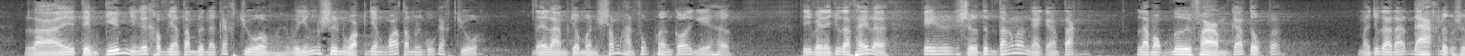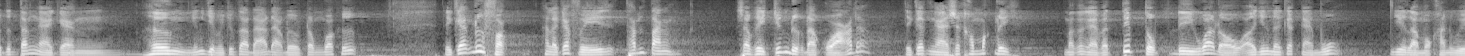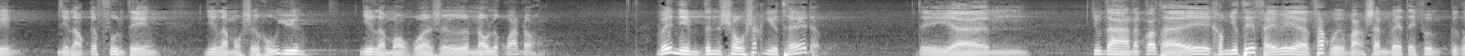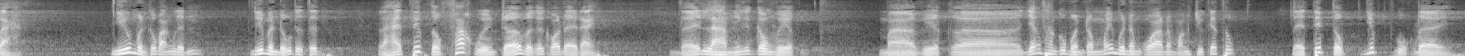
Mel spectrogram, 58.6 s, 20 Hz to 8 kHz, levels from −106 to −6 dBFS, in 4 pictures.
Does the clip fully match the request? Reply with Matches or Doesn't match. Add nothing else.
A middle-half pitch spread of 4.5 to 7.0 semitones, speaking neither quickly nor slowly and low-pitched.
Matches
